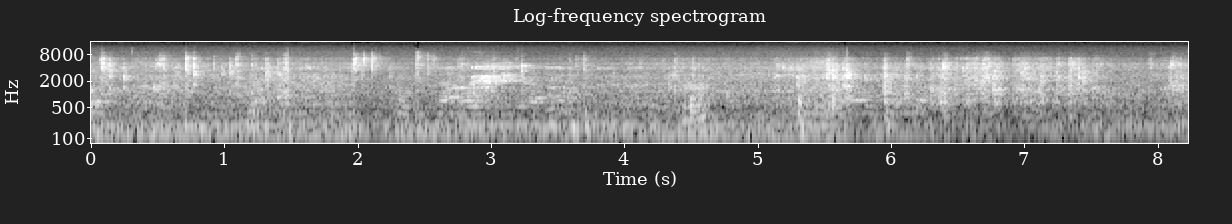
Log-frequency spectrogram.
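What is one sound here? Children talk nearby.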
